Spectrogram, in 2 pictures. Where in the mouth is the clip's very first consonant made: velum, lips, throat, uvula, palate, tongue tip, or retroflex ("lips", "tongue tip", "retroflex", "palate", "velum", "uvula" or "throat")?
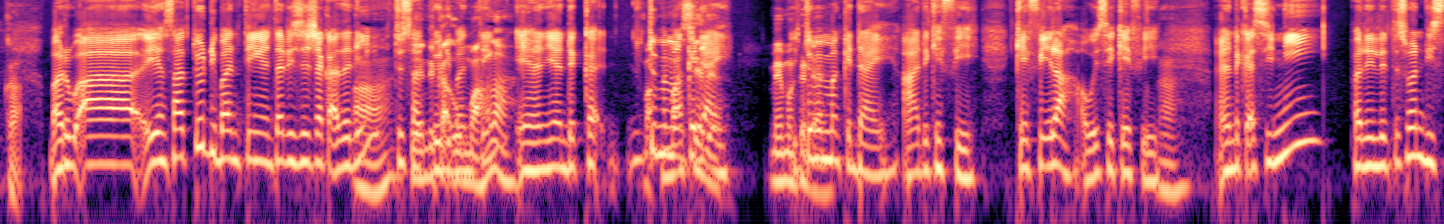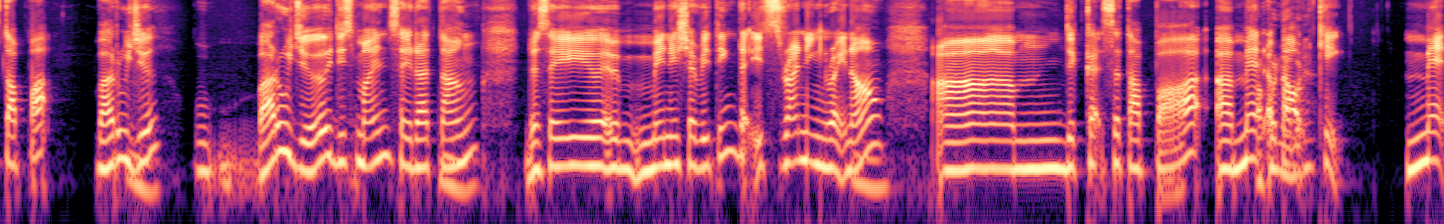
lips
